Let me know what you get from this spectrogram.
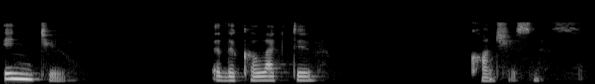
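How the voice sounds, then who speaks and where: A woman leading a guided meditation in a calm, measured way, with short instructions and soft phrase endings. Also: lowish voice, husky, dull audio. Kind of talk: guided meditation, slow spoken instructions with long pauses.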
